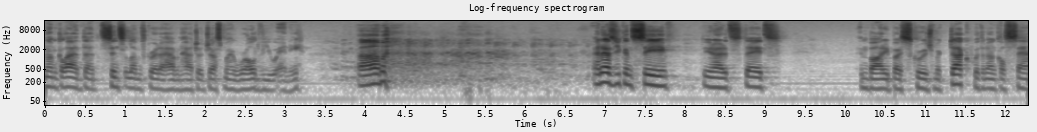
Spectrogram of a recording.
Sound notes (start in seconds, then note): 3.5 laughter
